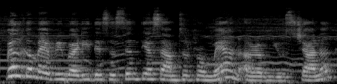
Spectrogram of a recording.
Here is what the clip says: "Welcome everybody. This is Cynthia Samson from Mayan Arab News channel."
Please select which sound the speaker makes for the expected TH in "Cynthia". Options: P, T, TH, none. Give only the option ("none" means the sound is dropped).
T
